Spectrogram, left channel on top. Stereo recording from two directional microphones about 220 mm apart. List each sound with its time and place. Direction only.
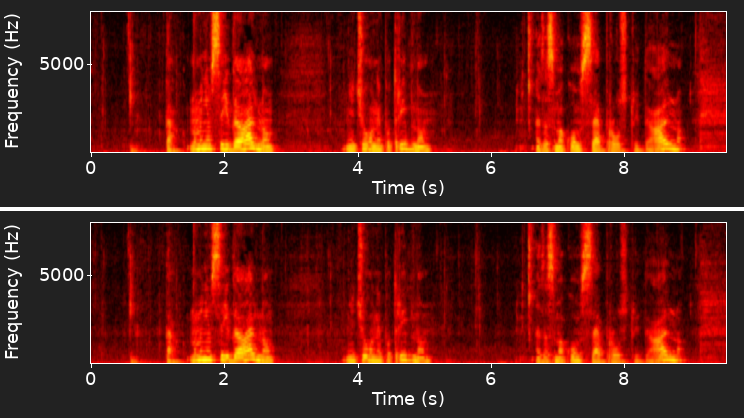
1.1 s speech: 45° left (ahead or behind)
3.8 s speech: 45° left (ahead or behind)
6.5 s speech: 45° left (ahead or behind)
